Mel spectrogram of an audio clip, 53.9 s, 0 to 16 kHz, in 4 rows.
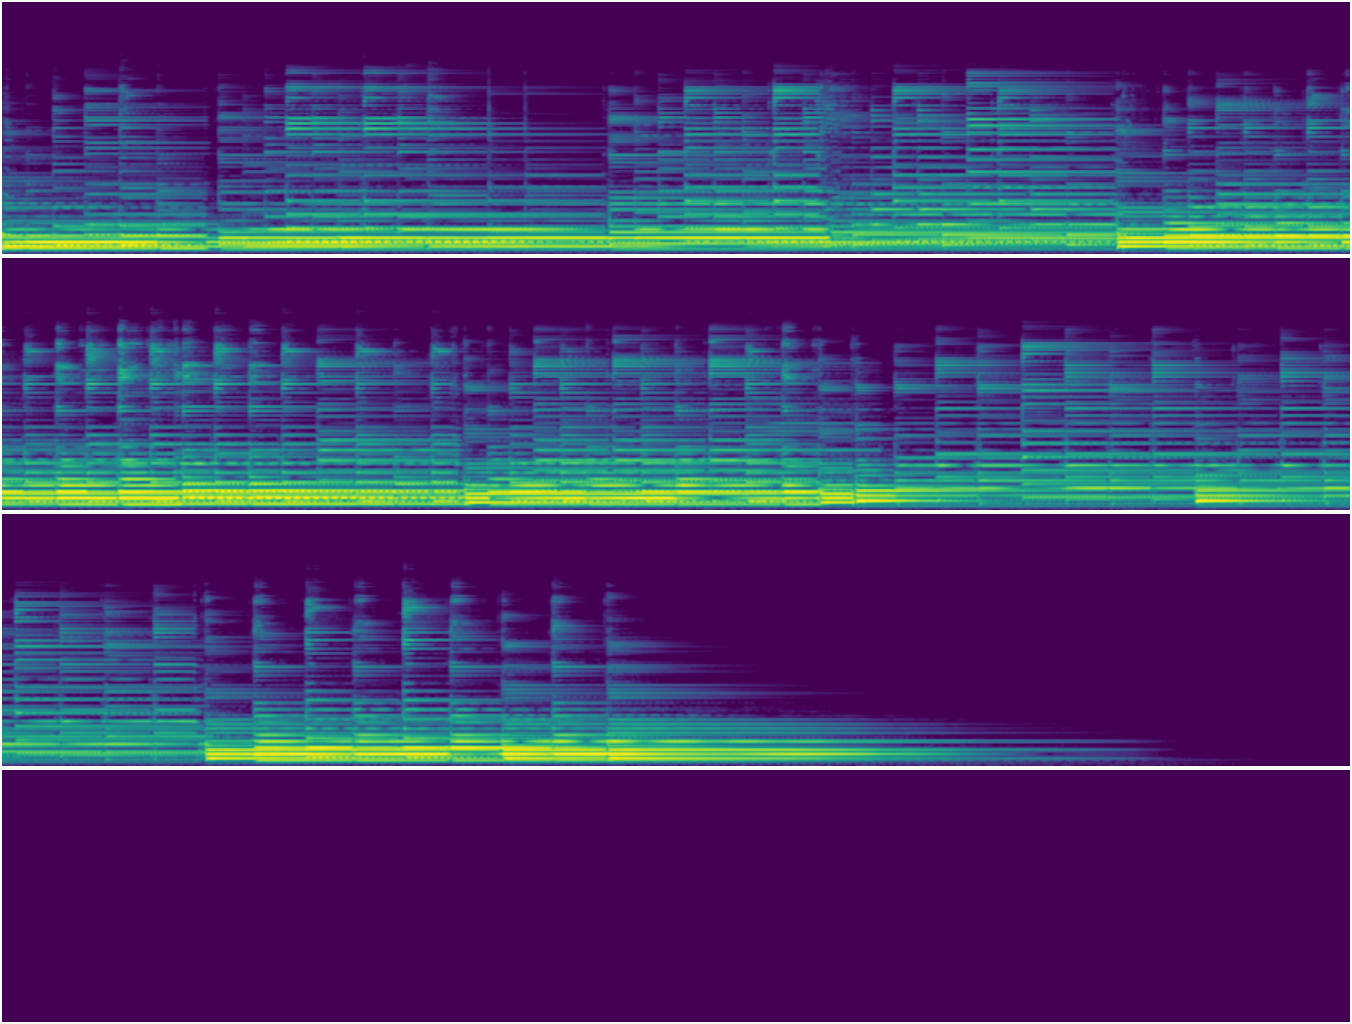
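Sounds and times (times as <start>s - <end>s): clean electric guitar chords: 0.0s - 38.4s.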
